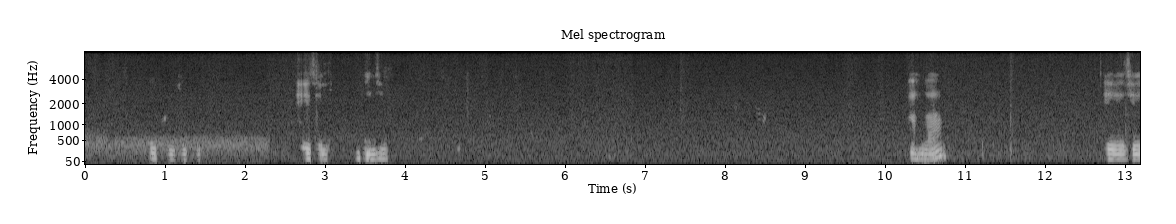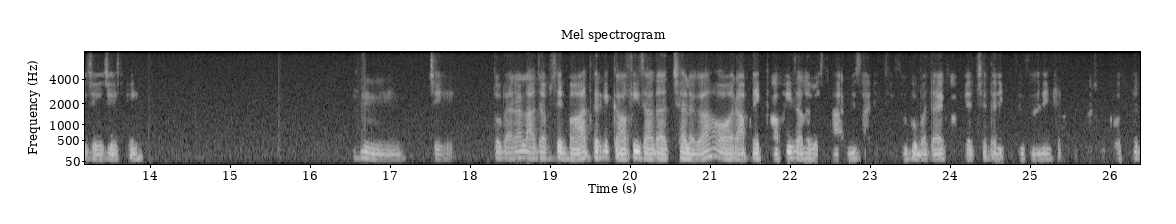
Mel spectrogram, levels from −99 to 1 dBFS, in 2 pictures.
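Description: From 0.00 to 2.33 s the echo canceller likely failed to fully remove the far-end loudspeaker signal from the microphone, so the other side's voice leaks through at about 25 dB below the speech, a faint second voice under the talker. Within that stretch, from 0.78 to 1.31 s, speech is suppressed in double talk: with both sides active, the canceller likely could not tell its own talker from the echo and attenuated everything, so the voice dips by up to about 15 dB. A deeper dip of about 20 dB follows from 2.66 to 3.55 s. Short echo scraps, about 30 dB down and roughly 60 to 70 ms long, leak through again at 4.65 and 8.47 s. At 10.29 to 10.52 s a brief, shallow ducking of about 5 dB lasts around a tenth of a second. At 16.59 to 16.70 s a loose connector briefly makes and breaks contact, chopping the line into a short, irregular burst of crackle. From 21.65 s to the end the double-talk suppression returns, pulling the talker down by up to about 20 dB. 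Throughout, nothing is heard above 8 kHz, which fits a wideband call codec such as G.722.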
